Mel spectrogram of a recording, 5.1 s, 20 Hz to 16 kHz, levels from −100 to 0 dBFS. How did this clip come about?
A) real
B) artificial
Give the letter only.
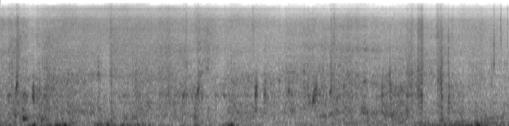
B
